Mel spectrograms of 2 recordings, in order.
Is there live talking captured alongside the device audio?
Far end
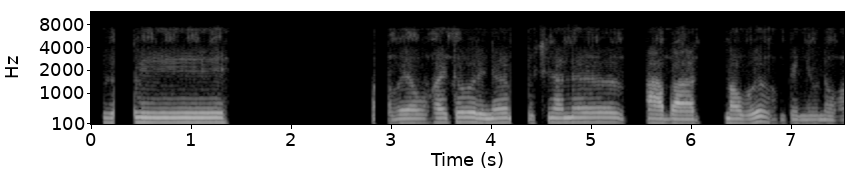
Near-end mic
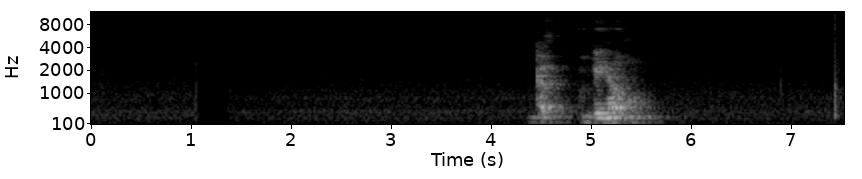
Yes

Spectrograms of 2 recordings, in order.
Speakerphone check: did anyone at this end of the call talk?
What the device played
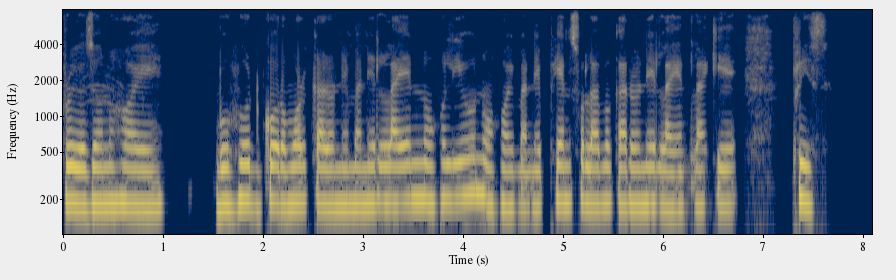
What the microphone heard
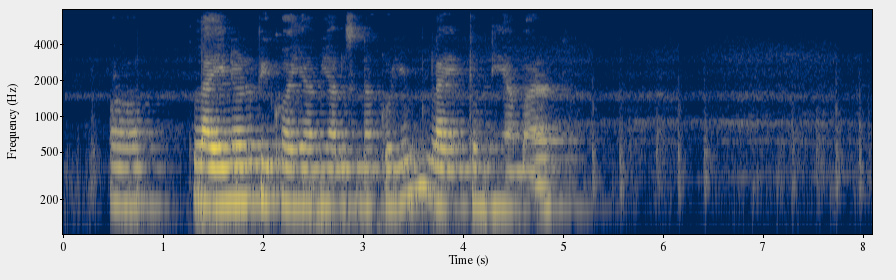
Yes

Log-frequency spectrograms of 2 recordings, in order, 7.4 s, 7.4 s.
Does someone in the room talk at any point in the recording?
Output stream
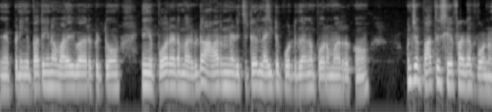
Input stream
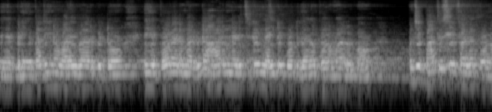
No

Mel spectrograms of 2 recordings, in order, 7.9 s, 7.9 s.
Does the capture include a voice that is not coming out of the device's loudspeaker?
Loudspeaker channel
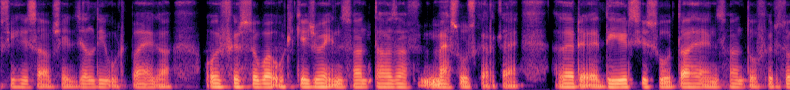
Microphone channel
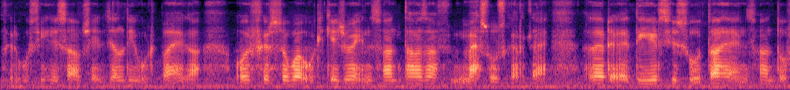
No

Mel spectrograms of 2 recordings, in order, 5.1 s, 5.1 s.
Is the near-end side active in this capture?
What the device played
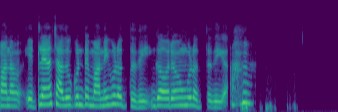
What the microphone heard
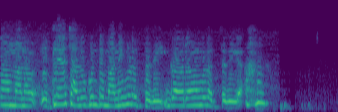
No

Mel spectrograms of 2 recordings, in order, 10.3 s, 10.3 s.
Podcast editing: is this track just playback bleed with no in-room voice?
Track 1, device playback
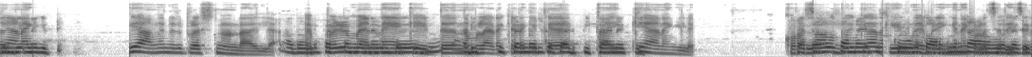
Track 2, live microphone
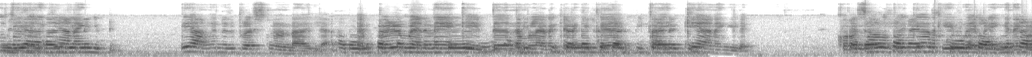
Yes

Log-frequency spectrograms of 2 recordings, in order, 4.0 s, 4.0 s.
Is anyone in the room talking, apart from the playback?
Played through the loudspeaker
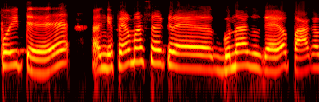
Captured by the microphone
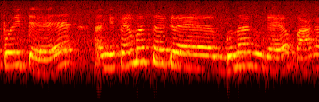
No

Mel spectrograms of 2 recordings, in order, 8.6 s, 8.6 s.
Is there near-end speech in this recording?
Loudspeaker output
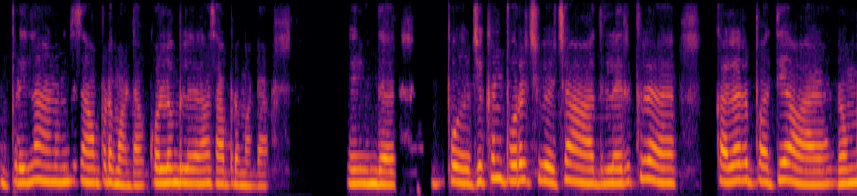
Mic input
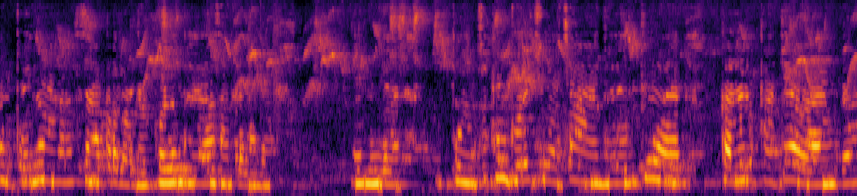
No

